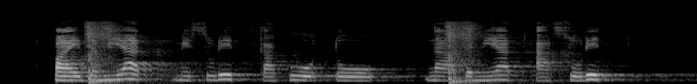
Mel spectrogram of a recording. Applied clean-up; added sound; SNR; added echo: none; Explosion; 11 dB; reverberation time 1.5 s.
